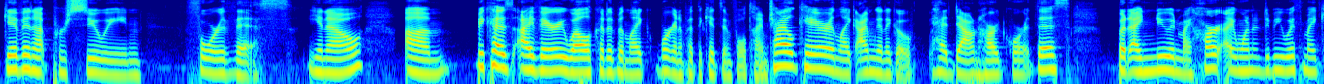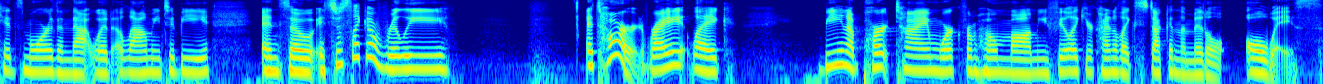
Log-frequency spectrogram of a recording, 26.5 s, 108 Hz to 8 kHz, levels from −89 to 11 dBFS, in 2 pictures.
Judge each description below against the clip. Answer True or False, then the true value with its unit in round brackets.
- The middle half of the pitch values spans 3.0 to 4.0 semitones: True (3.3 semitones)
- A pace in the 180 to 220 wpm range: True (190 wpm)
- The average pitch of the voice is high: True (205 Hz)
